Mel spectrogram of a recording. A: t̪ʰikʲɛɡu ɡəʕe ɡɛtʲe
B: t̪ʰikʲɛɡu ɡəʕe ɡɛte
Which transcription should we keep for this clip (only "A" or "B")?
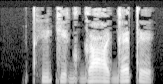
B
